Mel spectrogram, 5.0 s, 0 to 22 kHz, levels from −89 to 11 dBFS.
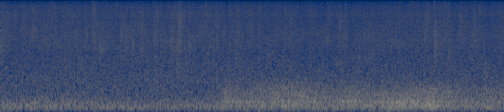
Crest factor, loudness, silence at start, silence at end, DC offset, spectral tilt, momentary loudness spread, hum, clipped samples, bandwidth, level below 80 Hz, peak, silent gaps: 16 dB; -43 LUFS; 0 s; 0 s; under 0.1%; -4 dB/octave; 5 LU; none; under 0.1%; over 20 kHz; -64 dBFS; -28 dBFS; none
